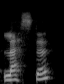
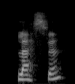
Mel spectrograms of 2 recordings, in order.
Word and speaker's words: Leicester: Leicester. – Wait, how do you say that? – Leicester. – Leicester. Okay.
